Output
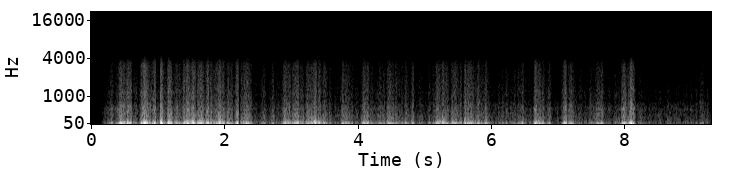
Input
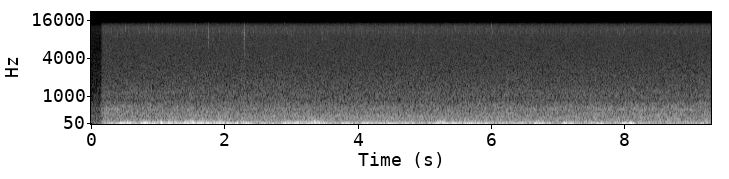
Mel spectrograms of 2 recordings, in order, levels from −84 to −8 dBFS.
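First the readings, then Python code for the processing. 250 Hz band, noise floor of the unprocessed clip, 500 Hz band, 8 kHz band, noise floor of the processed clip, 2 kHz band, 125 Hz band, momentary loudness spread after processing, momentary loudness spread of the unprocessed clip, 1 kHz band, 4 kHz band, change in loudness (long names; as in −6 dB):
−11.5 dB, −35 dBFS, −11.5 dB, below −40 dB, −65 dBFS, −12.0 dB, −6.0 dB, 21 LU, 8 LU, −11.5 dB, −17.0 dB, −4.5 dB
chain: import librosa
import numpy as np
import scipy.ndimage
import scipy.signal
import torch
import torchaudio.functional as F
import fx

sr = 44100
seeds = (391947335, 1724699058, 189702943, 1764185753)

y = scipy.signal.sosfilt(scipy.signal.butter(8, 3300.0, 'lowpass', fs=sr, output='sos'), x)
y = fx.upward_expand(y, sr, threshold_db=-37.0, expansion=2.5)
y = F.gain(torch.from_numpy(y), 2.5).numpy()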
